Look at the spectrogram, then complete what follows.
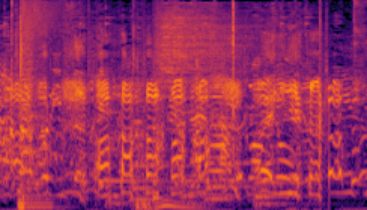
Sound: laughs

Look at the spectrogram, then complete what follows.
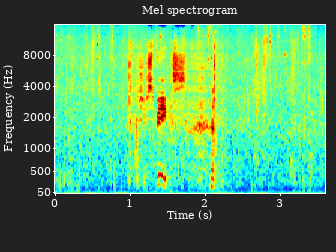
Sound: chuckles

